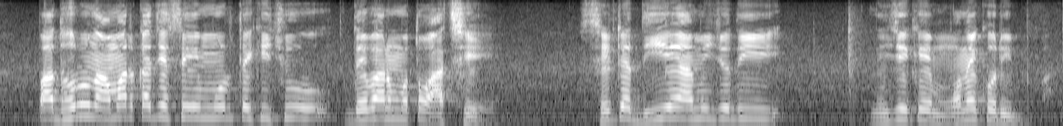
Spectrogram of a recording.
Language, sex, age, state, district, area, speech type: Bengali, male, 45-60, West Bengal, Purulia, urban, spontaneous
